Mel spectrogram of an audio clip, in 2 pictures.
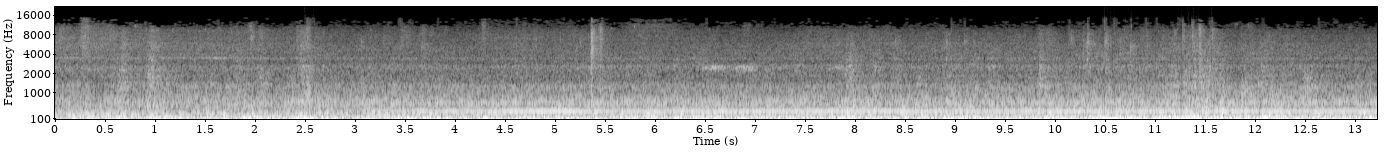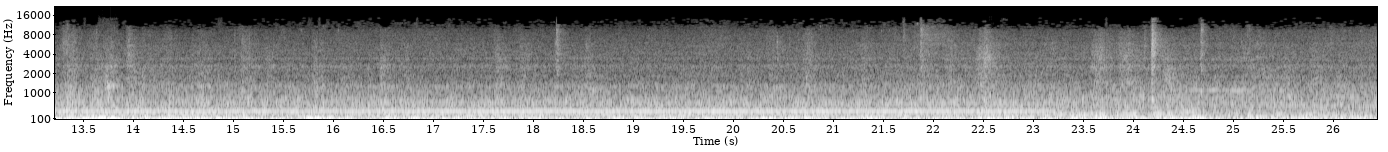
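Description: An automated train hums and rumbles steadily along its track.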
